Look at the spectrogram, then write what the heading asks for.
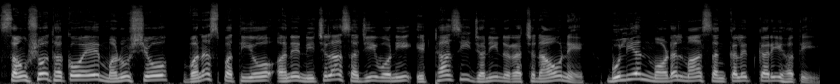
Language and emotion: Gujarati, neutral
